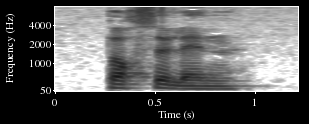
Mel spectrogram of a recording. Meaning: 1. cowrie, a mollusk of the family Cypraeidae, or its translucent shell 2. porcelain, the translucent ceramic of fine china, or vessels made of this material
- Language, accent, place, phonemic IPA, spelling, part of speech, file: French, France, Lyon, /pɔʁ.sə.lɛn/, porcelaine, noun, LL-Q150 (fra)-porcelaine.wav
